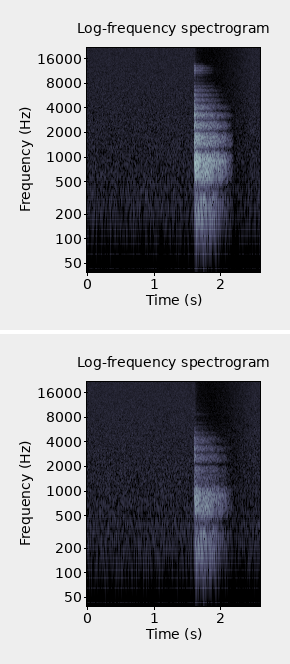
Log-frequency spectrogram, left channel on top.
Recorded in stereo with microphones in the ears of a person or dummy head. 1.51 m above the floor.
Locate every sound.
1.6 s a gunshot: 55° left (ahead or behind)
